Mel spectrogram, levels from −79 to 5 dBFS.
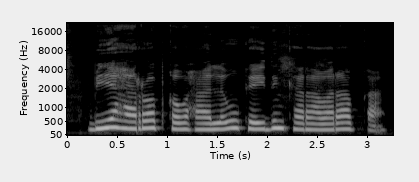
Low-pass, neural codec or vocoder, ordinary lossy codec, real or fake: none; none; none; real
